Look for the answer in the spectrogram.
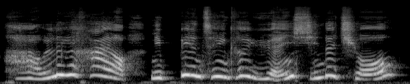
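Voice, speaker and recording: A bashful, kind little boy from a children's storybook, as a woman narrator puts him on. He sounds eager and excitable, his high voice bouncing about with lively pitch. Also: normal speed. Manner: eager, excitable, gently shy.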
